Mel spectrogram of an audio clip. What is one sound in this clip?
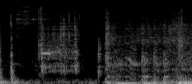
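A car engine cranks and starts up.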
